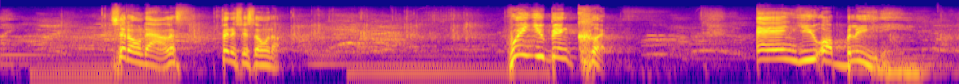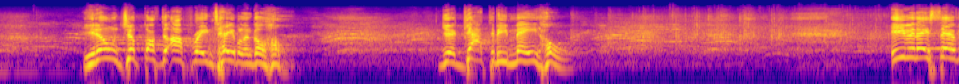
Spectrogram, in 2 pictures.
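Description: A man preaches with passion into a microphone, his voice loud over loudspeakers.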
